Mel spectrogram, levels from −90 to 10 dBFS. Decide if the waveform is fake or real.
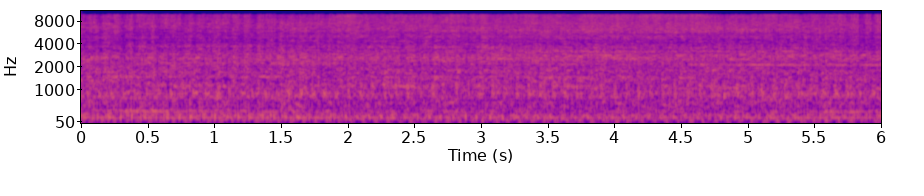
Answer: fake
